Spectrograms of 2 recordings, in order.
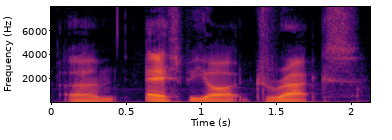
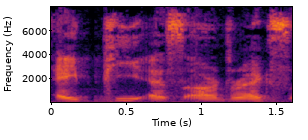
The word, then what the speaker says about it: APSR Drax: Yeah, it's APSR Drax, just to let you know. Oh, sorry. I've been saying it wrong. You always said it wrong in the stream, and I just wanted to tell you it's APSR, but just call me Drax.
